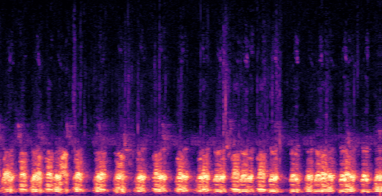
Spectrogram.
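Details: Male Chinese edible frog (Thai rice field frog) calling to attract a female during breeding while eggs are being laid; a steady run of short, harmonic croaks, about four per second, each even and evenly spaced.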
